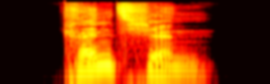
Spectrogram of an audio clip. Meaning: 1. wreath, garland 2. circle (of people that meet regularly)
- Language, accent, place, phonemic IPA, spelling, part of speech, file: German, Germany, Berlin, /ˈkʁɛntsçən/, Kränzchen, noun, De-Kränzchen.ogg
